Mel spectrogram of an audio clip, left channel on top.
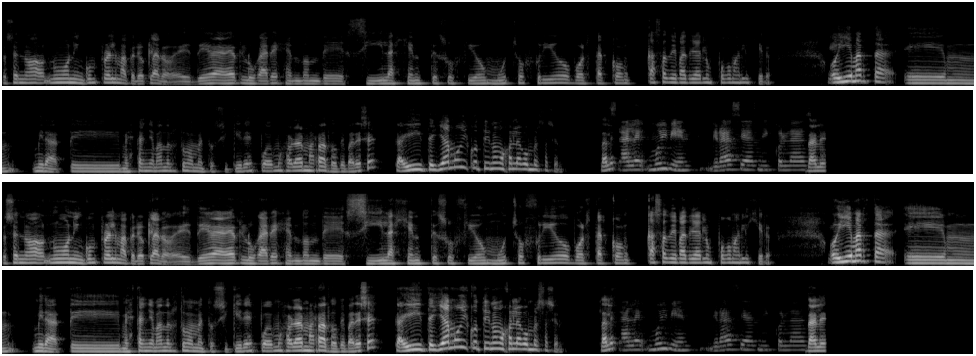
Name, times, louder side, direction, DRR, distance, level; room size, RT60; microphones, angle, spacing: voice 1, 0.0-7.7 8.0-15.3 15.7-15.9 17.8-18.0, right 5 dB, 80° right, 0.5 m, -31 dB
voice 2, 8.2-8.7 15.9-18.0, left 3 dB, 45° left, 0.9 m, -41 dB
head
